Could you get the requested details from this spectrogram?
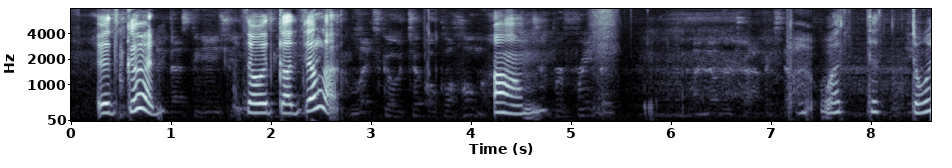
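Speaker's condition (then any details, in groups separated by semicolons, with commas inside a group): Cerebral palsy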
